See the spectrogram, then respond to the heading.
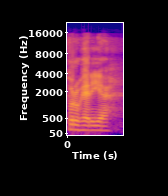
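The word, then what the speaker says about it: brujería: It's pronounced brujeria.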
